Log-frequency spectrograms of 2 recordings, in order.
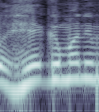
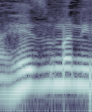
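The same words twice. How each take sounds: First: हेगमनी with a hard g, the wrong way; wrong reading. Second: हेजमनी with a z sound, not a g; correct reading. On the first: Teacher warns students of the wrong reading. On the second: Teacher gives students the right reading. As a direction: say हेजमनी as hez-mani. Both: Shown as a demonstration. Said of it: "इसको हेगमनी मत पढ़ना".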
